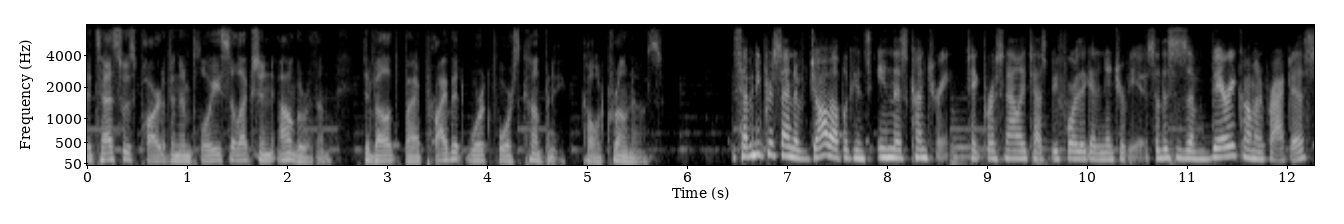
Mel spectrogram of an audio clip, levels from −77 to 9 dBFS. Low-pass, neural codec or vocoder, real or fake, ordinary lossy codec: 7.2 kHz; none; real; Opus, 16 kbps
